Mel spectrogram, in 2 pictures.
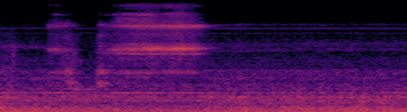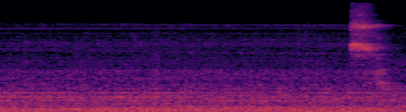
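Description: CNC vertical machining centre running a drilling cycle, a twist drill cutting an aluminium block, over a steady machine hum. A bright, hissing burst with a high whine comes about half a second in and lasts about two seconds, and a shorter one comes just before the end.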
